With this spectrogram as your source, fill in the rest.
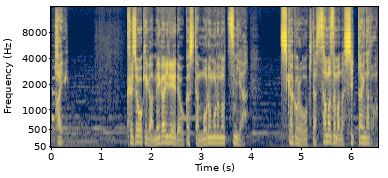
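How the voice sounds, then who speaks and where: An actor playing an earnest young male clan heir in an anime game, speaking politely, formally and deliberately. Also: mid-range voice, faint music behind, natural voice. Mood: earnest, accusing. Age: young adult. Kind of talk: anime game character acting.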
